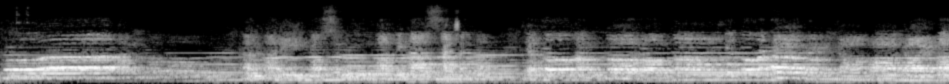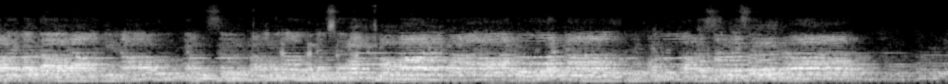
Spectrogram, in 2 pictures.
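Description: Mixed choir of men's and women's voices singing a church choral piece. It comes in loud at once, eases briefly after about two seconds, and the phrase ends just before the close.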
